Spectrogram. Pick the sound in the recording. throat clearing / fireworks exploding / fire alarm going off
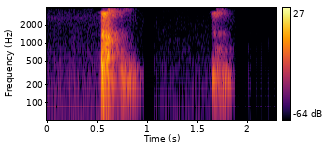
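throat clearing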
